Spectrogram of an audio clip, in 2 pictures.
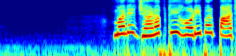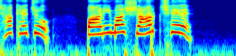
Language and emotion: Gujarati, fearful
